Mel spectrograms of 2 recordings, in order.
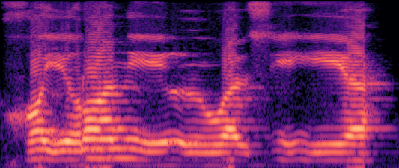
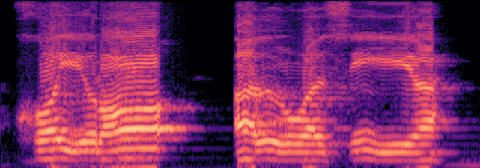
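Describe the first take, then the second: First: The words are joined with an added nil sound. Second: The words are said separately, with a stop between. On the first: "Kalau diwasol" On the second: "Kalau dipisah"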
